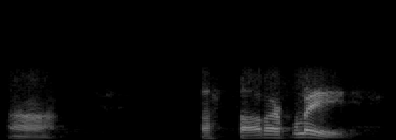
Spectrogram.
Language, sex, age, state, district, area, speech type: Malayalam, male, 18-30, Kerala, Idukki, rural, conversation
